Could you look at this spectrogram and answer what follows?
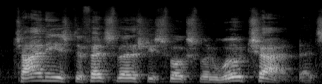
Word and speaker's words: Qian: I have a link in the description to a video from CCTV, the Chinese TV network, showing Chinese Defense Ministry spokesman Wu Qian, that's spelled Q-I-A-N, putting it out there that the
